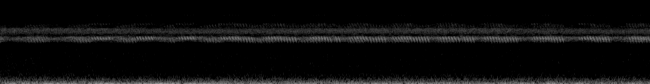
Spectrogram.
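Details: Summer night crickets, continuous high-pitched pulsed chirping, roughly two pulses a second, with a dull low rumble of wind or distant traffic underneath.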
